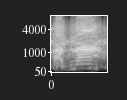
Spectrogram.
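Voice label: Speech, Russian; Allied Flight; Digits; DCS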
